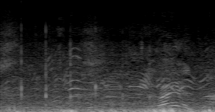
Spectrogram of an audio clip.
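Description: Distant, indistinct shouts from players and spectators across a soccer field: a short call near the middle and a longer one toward the end, over a steady low outdoor rumble.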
